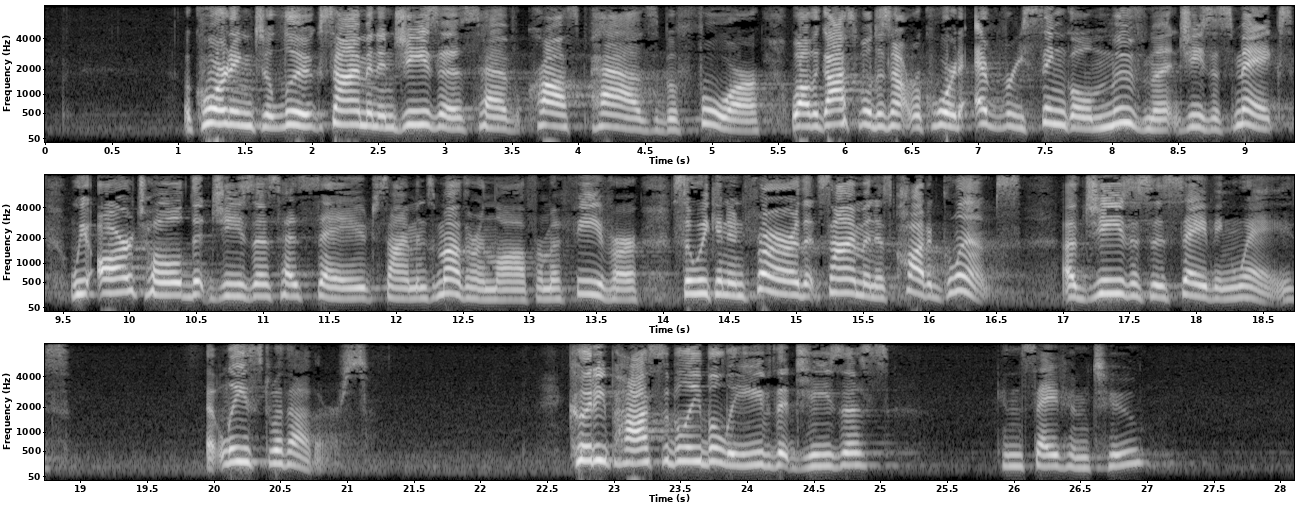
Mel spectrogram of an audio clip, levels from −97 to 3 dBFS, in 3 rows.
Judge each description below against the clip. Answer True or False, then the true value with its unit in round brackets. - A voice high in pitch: True (230 Hz)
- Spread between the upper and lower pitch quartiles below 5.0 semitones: True (4.3 semitones)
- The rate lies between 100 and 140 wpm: True (135 wpm)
